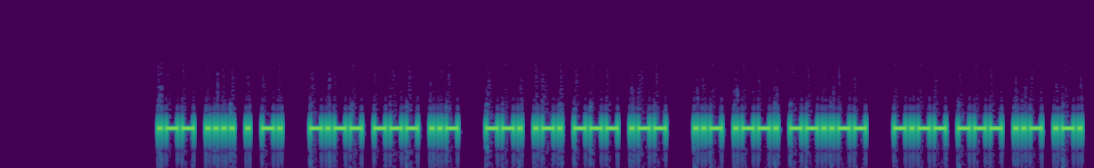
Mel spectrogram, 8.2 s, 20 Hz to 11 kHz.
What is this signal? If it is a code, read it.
Morse code, heard as a keyed tone, about 40 wpm, 700 Hz. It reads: WHEN YOU GROW UP, YOUR
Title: Sentences from Top 1000 Words - Review Part 1 - 40wpm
